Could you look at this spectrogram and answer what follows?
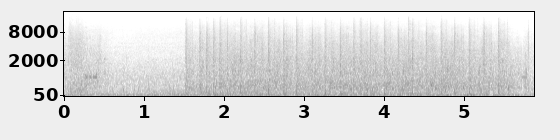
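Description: Sustained automatic gunfire in a FiveM roleplay bank robbery, rapid repeated shots rattling continuously after a brief quieter start.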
